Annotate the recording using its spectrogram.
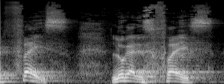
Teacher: तो इसका उच्चारण होता है दोस्तों ए और ई, ए। इसीलिए अगर चेहरा बोलना हो FAC तो इसको पढ़ेंगे फेस, लुक एट हिज फेस, ऐसे पढ़ना है।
